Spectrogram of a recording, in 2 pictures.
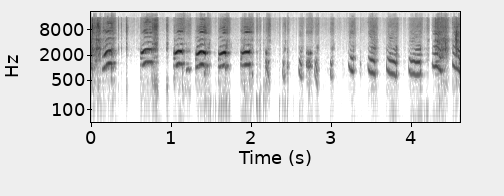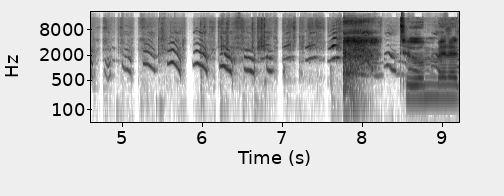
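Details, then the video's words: Crying dog giving a long series of short, bending whimpers that come faster and more uneven as they go, then a burst of rough noise and a different drawn-out sound close the sequence. "Funny dogs crying"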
